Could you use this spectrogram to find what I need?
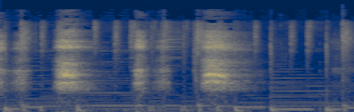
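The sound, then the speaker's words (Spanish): Breathing exercise of two inhales through the mouth and one exhale through the nose, heard as breathy rushes of air, two of them strong and several softer, with brief pauses between. “O puedes hacer otra que es inhalar dos veces por la boca, exhalar una vez por la nariz.”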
